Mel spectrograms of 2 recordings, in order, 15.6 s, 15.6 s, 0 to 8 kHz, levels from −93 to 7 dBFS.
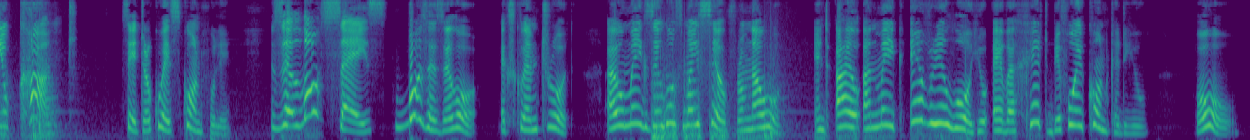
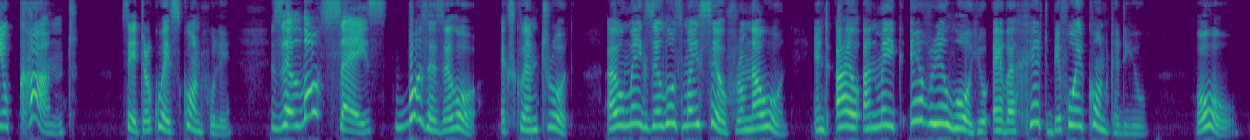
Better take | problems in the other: second | noise reduction (neural mask model RNNoise)

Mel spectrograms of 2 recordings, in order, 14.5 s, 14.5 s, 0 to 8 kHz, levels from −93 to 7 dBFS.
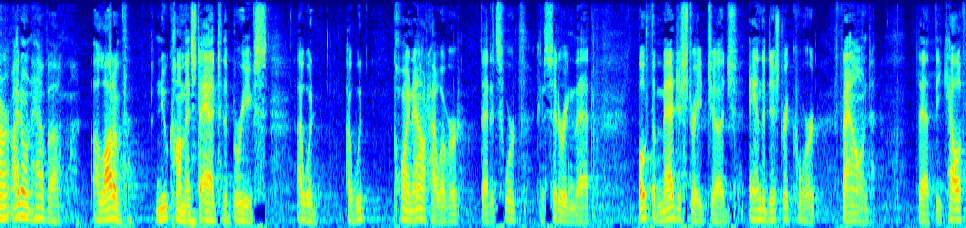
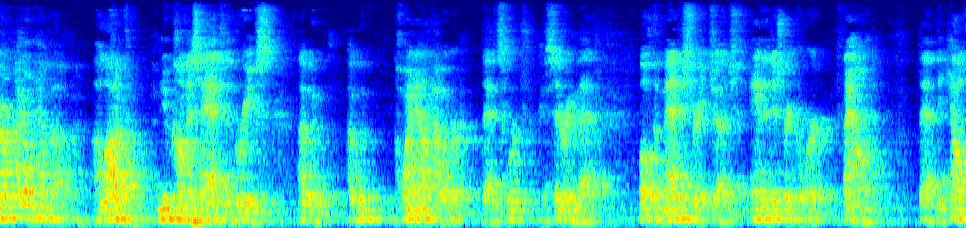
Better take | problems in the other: first | room echo; dies away in 1.3 s

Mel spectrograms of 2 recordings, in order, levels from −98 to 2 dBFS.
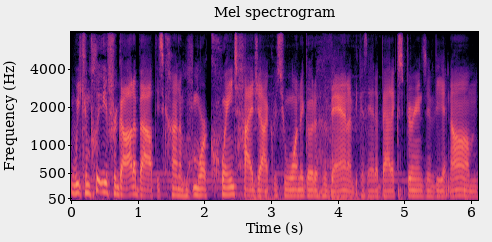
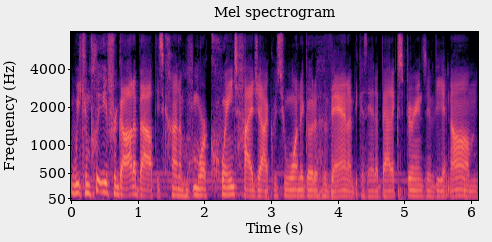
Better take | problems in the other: second | background sound (Animal); 18 dB below the speech

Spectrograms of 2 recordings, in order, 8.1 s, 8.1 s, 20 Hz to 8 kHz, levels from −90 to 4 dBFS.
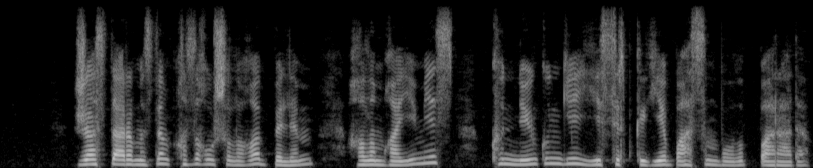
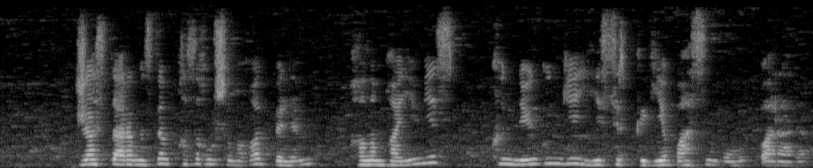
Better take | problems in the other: first | noise reduction (classical method WPE with log-MMSE)

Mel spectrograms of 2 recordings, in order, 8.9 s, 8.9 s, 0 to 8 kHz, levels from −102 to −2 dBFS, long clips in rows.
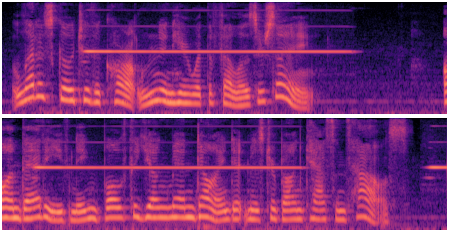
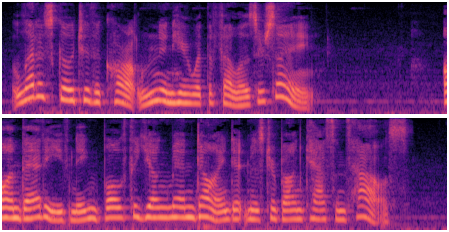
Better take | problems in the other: second | background sound (Wind instrument, woodwind instrument); 7 dB below the speech

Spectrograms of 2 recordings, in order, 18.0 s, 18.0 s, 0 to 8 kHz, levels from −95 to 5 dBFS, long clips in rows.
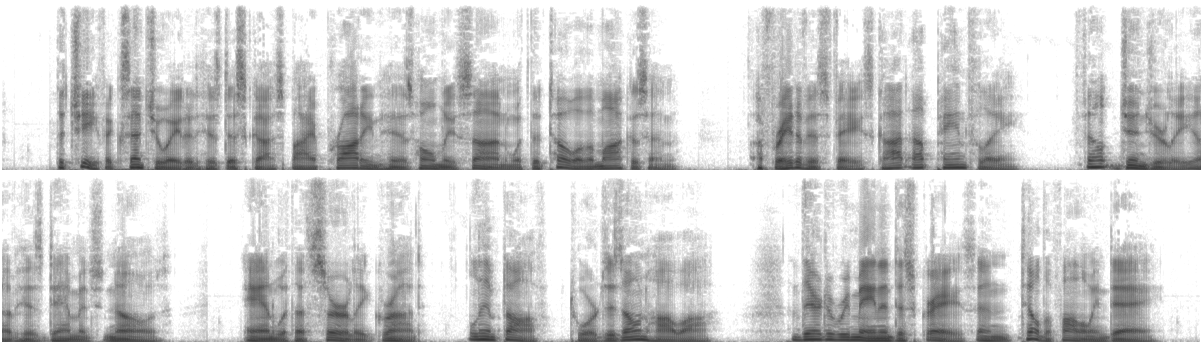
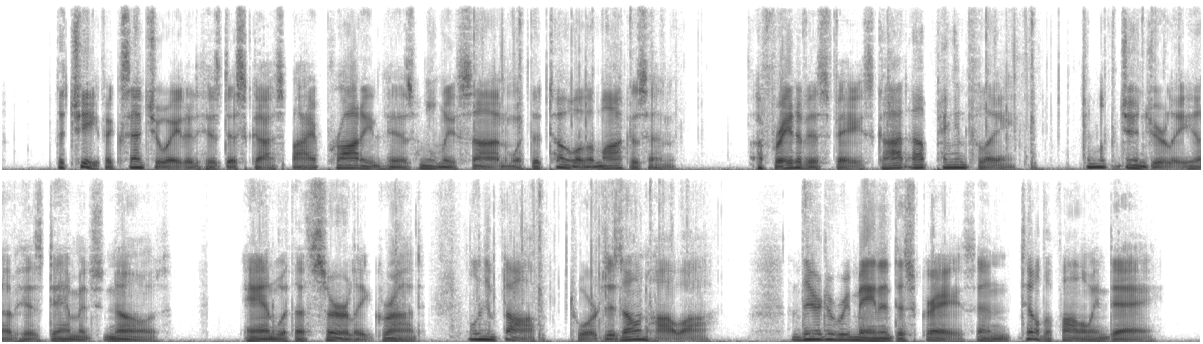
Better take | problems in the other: first | noise reduction (neural diffusion model UNIVERSE++)

